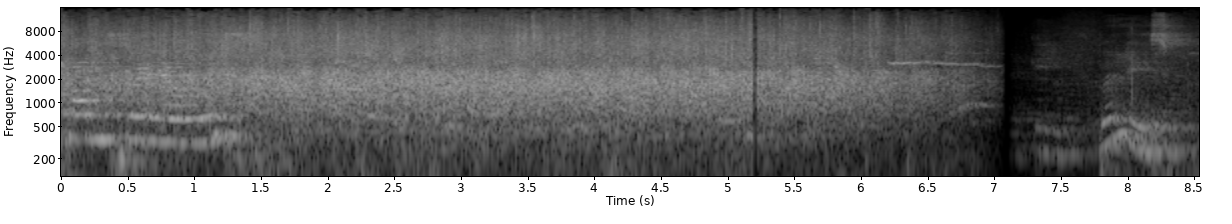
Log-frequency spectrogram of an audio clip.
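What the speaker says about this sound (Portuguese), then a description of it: "Com uma grande salva de palmas para eles." Loud, dense applause from an audience for graduating students at a 2016 finalists' ceremony, fading out near the end before a voice speaks.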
